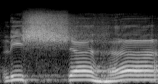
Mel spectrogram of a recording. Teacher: Wa aqwamu lisyaha masuk kata huruf shin yang bertasdid. Lisyaha fathah diikuti alif 2 harokat.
